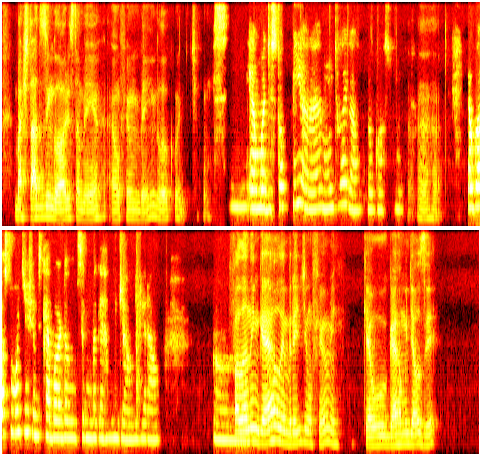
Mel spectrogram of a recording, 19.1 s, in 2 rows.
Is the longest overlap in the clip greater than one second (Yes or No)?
No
